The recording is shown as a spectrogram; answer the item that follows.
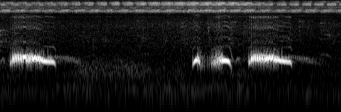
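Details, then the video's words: Calling spotted dove luring a rival in forest: a long smooth descending coo, a pause, then two short notes and another drawn-out coo, mid-pitched and mellow, over a steady high thin tone. "cara pikat BANGGO full memanggil lawan di hutan"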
